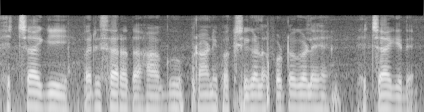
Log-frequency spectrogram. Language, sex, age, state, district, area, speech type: Kannada, male, 30-45, Karnataka, Udupi, rural, spontaneous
